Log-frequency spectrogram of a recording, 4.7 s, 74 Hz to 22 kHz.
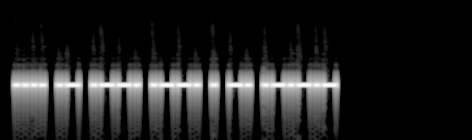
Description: Morse code, heard as a keyed tone, about 28 wpm, 700 Hz. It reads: HAPPEN.
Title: Sentences from Top 1000 Words - Review Part 4 - 28wpm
